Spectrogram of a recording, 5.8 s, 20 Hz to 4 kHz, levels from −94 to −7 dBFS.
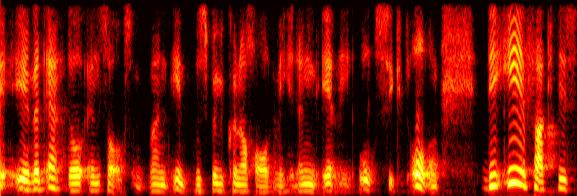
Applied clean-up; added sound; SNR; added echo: neural mask model DeepFilterNet 3.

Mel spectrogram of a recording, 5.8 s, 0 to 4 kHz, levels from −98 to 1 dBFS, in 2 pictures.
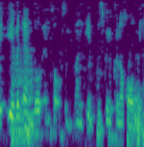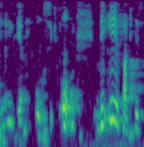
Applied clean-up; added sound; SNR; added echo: classical method Wiener filter.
